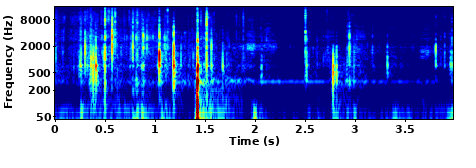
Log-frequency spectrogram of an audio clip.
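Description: Fingertips crinkle the paper edge of a filled Blutorange paper tea bag held in one hand near the camera. Quick, dry, bright crackles and crunches come in dense bursts, fall briefly silent, then return as sparser crinkles.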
